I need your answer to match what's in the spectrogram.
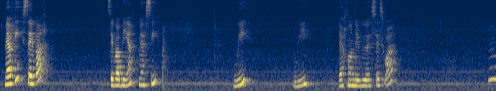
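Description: A young woman, talking in a flat, detached, deadpan way, as in a mock art-film. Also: mid-range voice, a little hiss or hum. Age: young adult. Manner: flat, detached, unhurried delivery. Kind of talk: deadpan art-film narration and phone scenes. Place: house kitchen, indoors.

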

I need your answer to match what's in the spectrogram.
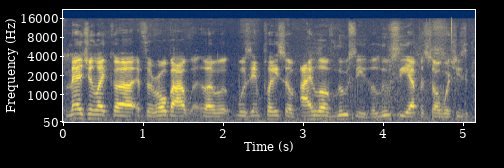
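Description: A man's voice: medium pitch, fairly even intonation, fairly quick, noisy background. A man co-hosting a casual chat, talking loosely with many hesitant fillers.

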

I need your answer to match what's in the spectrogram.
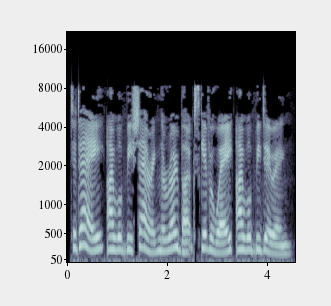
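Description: Synthetic woman host voice, mid pitch, bone-dry, monotone scripted announcements. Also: measured pace, no room sound. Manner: flat synthetic text-to-speech reading. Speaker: gaming channel host.

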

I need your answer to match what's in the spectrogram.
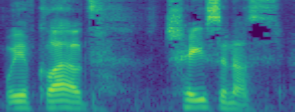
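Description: A young man narrates his own outdoor vlog in a chatty, casual way, speaking straight to the viewers. His voice sits at a middle pitch and is recorded on a handheld phone. Faint outdoor ambience runs behind him. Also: measured pace, fairly bright tone, slight background noise. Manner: chatty, addresses viewers directly. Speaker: host of a metal detecting vlog. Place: outdoors at a beach.

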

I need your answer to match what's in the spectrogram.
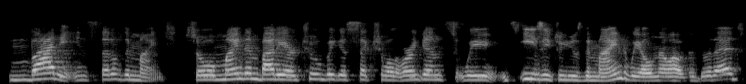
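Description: A woman, a guest on a podcast, who talks enthusiastically and guides listeners step by step. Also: a little high. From Poland. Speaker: guest, sexuality coach. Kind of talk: podcast interview. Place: home in Tulum. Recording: dull lo-fi audio.

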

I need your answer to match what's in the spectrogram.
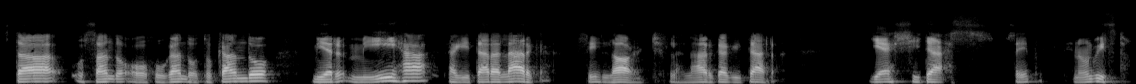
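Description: A man with an Ecuadorian Spanish accent teaching an English grammar lesson, explaining in Spanish, reading examples slowly and often checking "¿sí?". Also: mid-range voice. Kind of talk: recorded classroom lesson. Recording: dull lo-fi recording.

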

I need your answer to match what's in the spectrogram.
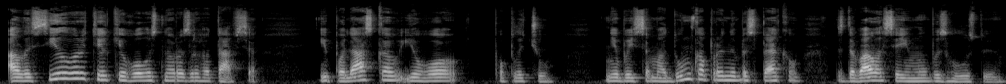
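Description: A woman narrating a novel as an audiobook in a calm, measured reading. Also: low voice.

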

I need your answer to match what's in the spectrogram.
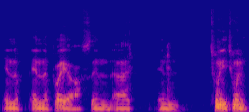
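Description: A man on a basketball podcast video call, posing questions to the others and trailing off quietly. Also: rumbling low, steady tone, a little slow. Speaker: podcast panelist. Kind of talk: casual sports talk. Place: home room on a video call.

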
